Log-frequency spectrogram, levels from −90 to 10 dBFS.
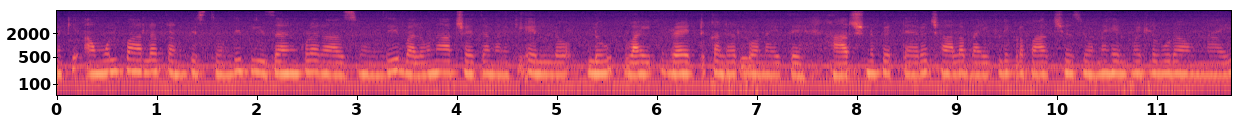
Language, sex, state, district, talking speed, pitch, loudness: Telugu, female, Andhra Pradesh, Visakhapatnam, 170 wpm, 185 Hz, -19 LUFS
